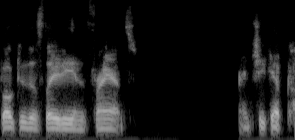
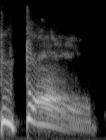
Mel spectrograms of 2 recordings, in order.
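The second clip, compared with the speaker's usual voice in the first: high, loud French outburst; exaggerated French swearing, pitched way up; mock French curse; 7 dB louder than usual. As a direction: yell it in a hammed-up French accent. Playing along with French hang-up joke.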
